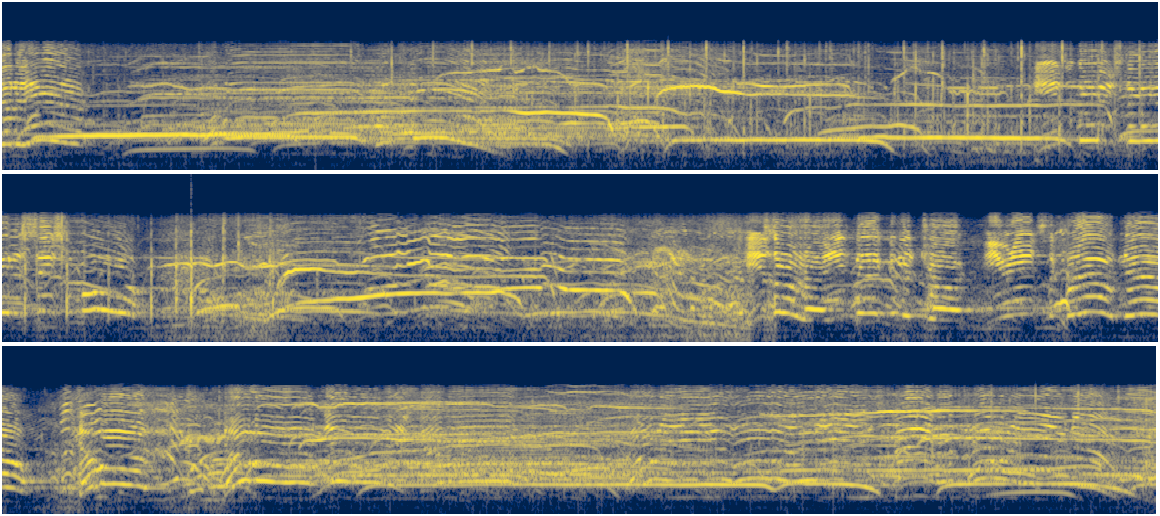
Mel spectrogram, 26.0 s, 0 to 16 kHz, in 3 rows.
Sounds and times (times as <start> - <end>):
Speech: 0.0 - 0.7, 7.7 - 9.8, 13.6 - 20.1.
